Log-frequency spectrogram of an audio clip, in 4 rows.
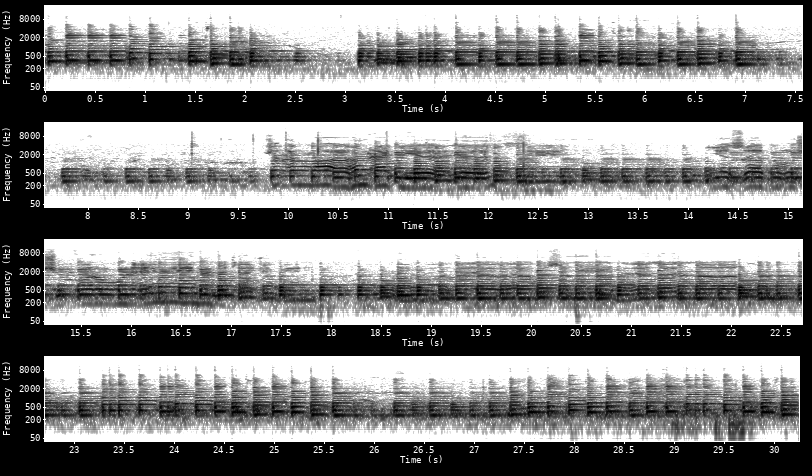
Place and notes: A man play traditional algerian music with a banjo in front of the sea.
Recorded with a Neumann Km184 at Estaque Plage, Marseille.
Marseille, France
